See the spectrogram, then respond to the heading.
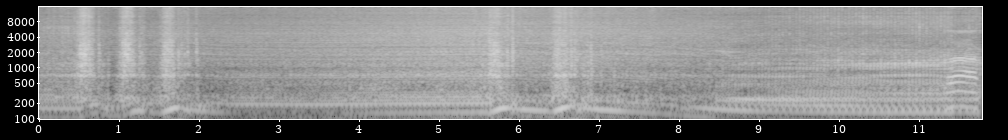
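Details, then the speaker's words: Geo Tracker idling after a trail run that left it ticking and banging: the idle rises and falls with several blips, and dull knocks come through the engine note; owner thinks it is engine-related, cause unknown, before removing the valve cover. "Still not 100% sure what it is, but I'm pretty sure it's engine related."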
